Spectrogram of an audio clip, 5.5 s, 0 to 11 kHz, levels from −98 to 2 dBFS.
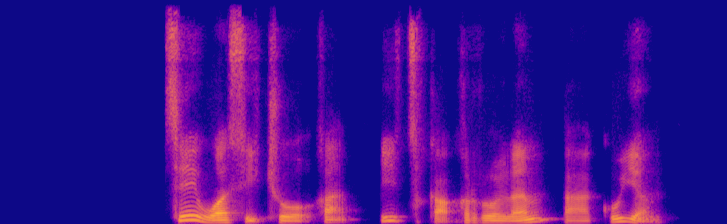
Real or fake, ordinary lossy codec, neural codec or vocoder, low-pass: fake; Opus, 24 kbps; codec, 24 kHz, 0.9 kbps, WavTokenizer, large speech release; 9.9 kHz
